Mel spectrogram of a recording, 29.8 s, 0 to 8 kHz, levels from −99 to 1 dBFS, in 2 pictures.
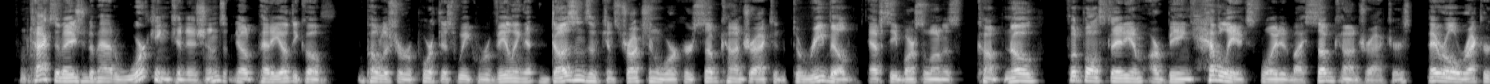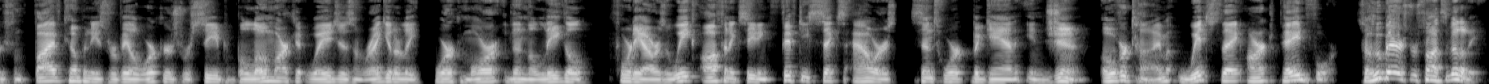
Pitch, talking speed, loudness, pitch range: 110 Hz, 150 wpm, -21 LUFS, 100-130 Hz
